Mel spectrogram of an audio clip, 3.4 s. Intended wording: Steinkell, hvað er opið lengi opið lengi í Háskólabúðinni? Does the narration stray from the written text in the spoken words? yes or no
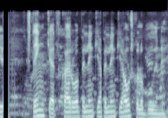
no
